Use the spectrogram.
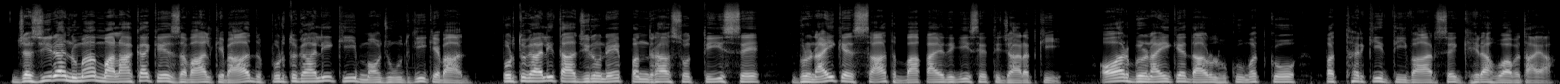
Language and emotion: Urdu, neutral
